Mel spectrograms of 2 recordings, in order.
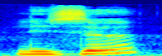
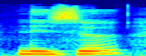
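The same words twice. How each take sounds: No difference in how they are said.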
